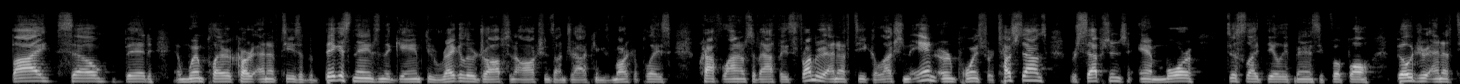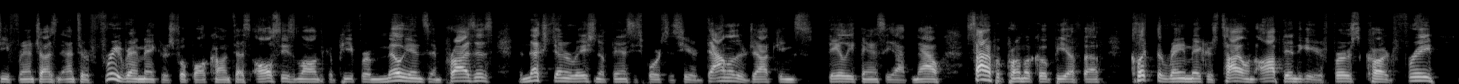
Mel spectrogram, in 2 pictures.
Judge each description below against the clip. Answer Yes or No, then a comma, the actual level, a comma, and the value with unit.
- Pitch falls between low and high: No, low, 130 Hz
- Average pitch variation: Yes, average, 3.2 semitones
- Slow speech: No, average, 200 wpm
